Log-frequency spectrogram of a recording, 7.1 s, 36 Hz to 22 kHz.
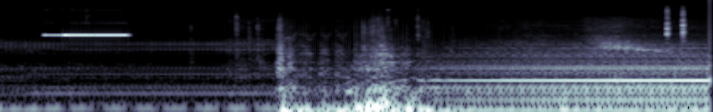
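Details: Cat 259D loader after replacing the left joystick base (code 2476-3, left joystick position sensor above normal; would not go forward): chime, then the engine starts and runs steady and even. Fault fixed.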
